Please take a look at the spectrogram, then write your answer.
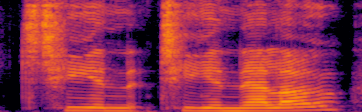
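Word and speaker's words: Tignanello: The G is silent, and it's pronounced, I think, Tianello. So it's not even, doesn't sound anything like the Tig.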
